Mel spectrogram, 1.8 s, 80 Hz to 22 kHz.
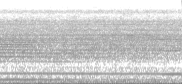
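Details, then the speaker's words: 2008 Honda Accord 4-cylinder after long crank in cold weather, idling about 1500 rpm instead of about 800: steady fast even idle hum, no stumble; split dry-rotted intake duct admitting unmetered air. High idle from vacuum leak. "All right, it's running, but it's idling at about 1500 RPM. This thing should be probably closer to 8."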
